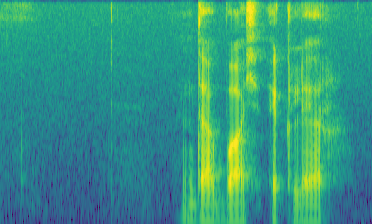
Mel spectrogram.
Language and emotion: Russian, neutral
